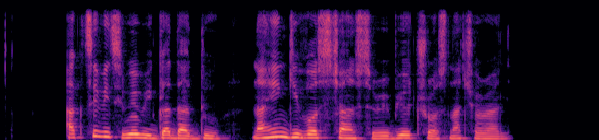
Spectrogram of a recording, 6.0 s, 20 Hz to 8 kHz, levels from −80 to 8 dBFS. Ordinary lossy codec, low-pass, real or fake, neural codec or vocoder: none; 7.2 kHz; real; none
